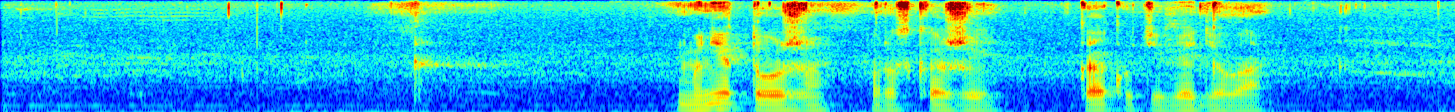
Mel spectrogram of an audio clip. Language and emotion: Russian, sad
